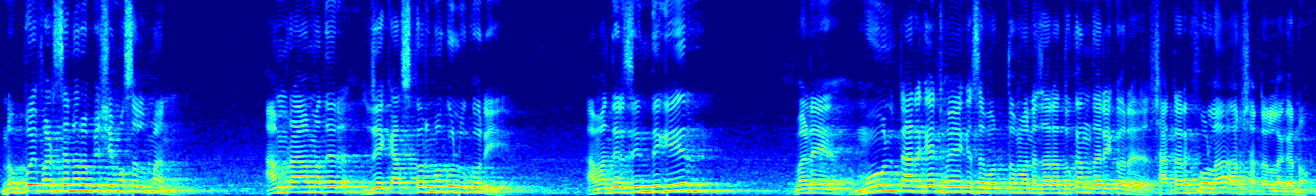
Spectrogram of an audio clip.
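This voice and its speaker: A man giving a sermon, asking rhetorical questions and answering them in a lower voice. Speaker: mufti preacher. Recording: echoey hall with faint background noise.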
